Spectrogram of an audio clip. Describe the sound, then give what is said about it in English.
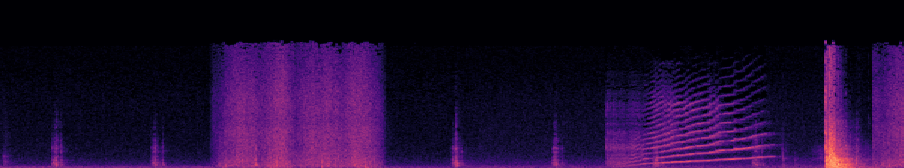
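A bedroom door creaks slowly on its hinges, then shuts with a single solid thud. A wall clock ticks steadily, and there is a brief rushing noise earlier on. “Standing by the now closed bedroom door was Rebecca.”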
